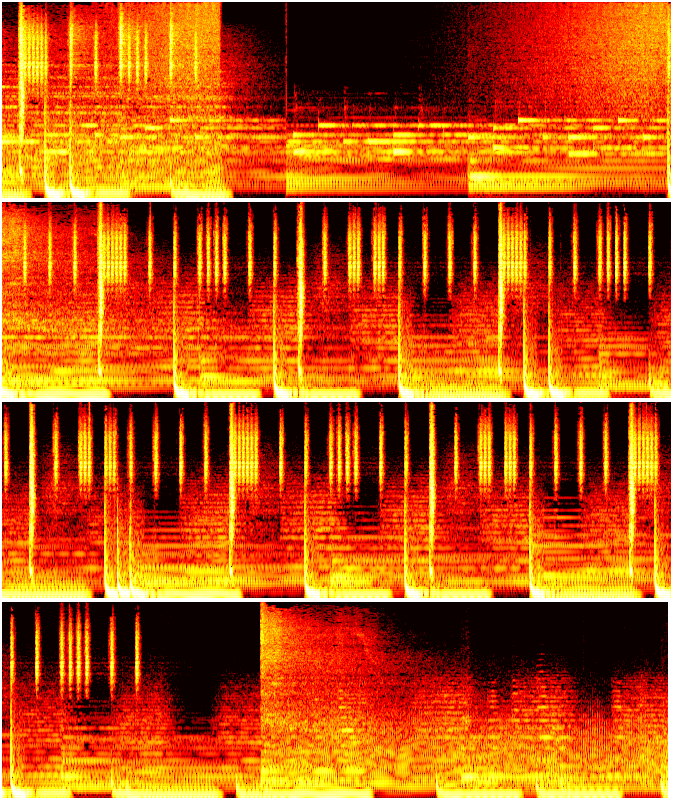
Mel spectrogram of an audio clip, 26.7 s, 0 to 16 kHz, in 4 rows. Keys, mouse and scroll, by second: 1.1 9, 1.5 click, 3.6 click, 3.9-4.8 typing, 4.9 click, 6.1 click, 8.1 click, 9.1 click, 9.6-10.9 typing, 10.6 click, 11.4 click, 12.5 click, 12.8-14.0 typing, 14.3 click, 15.6 click, 16.3 click, 17.7 click, 20.9-21.3 drag, 22.2-22.6 drag, 24.7 click, 25.4 click.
